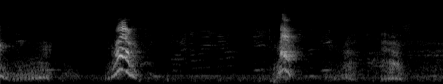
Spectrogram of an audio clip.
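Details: Puppies four weeks and four days old playing loose; two loud, sharp yelps rising then falling in pitch burst out about a second and a half apart, followed by a softer yip, with low rustling and faint murmurs between.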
